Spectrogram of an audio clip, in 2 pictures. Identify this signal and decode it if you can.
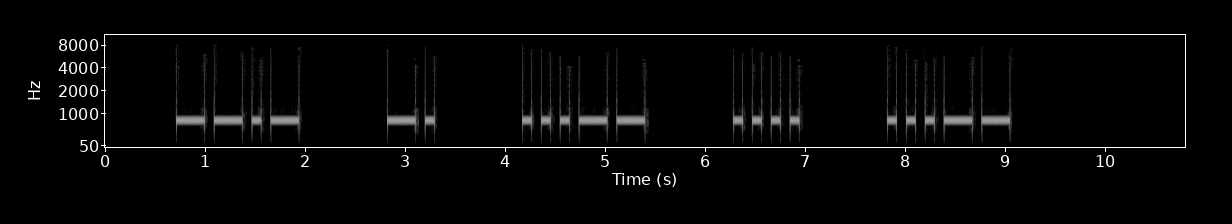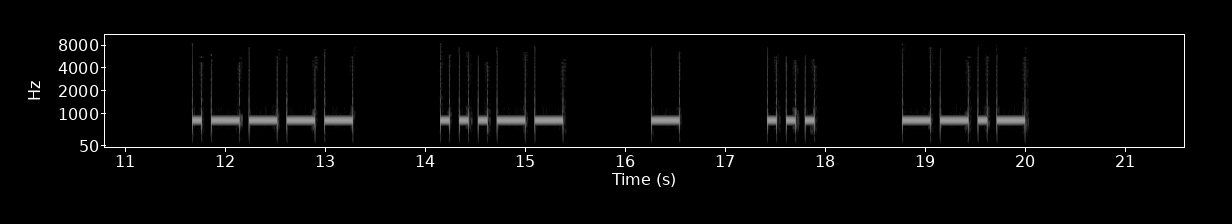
Morse code, heard as a keyed tone, about 13 wpm, spaced as for 7 wpm, 800 Hz. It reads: QN3H3 13TSQ
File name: LEZIONI / 4 Q1S3 ws 12wpm 2038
